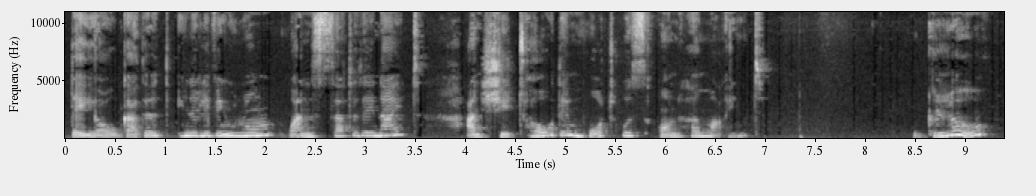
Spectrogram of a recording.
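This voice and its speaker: A woman reading a children's picture book aloud in a measured, expressive storytime style. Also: high-pitched, vocal fry, husky, poor audio. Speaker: storytime reader.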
